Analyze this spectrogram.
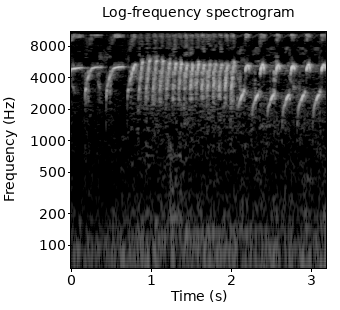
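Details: Singing canary: upward whistled slurs, a dense rapid rattling trill, then a run of quick repeated chirps, clear and high over faint low background noise.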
